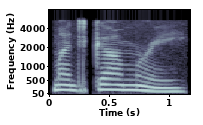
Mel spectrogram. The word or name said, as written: Montgomery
